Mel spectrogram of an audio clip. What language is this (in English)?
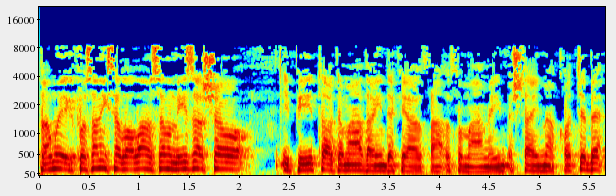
Croatian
